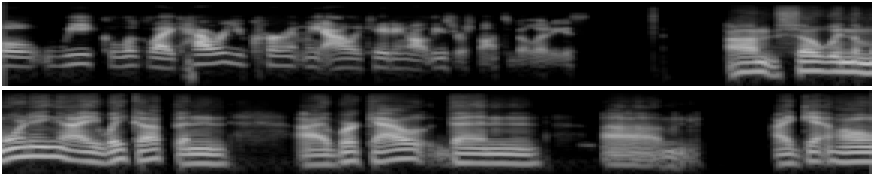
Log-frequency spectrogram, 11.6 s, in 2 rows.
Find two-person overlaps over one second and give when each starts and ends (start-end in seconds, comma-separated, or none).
none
